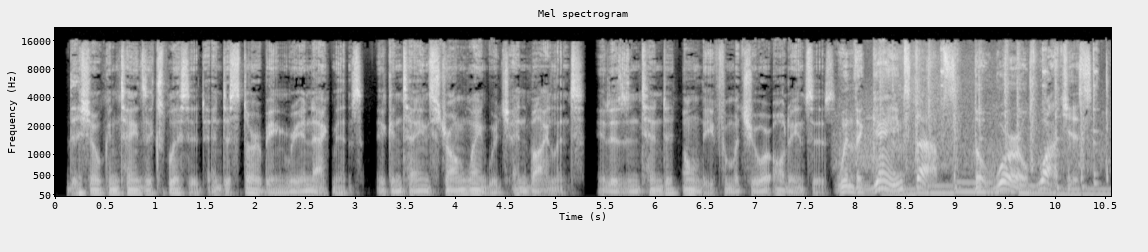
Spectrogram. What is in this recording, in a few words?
english american promos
